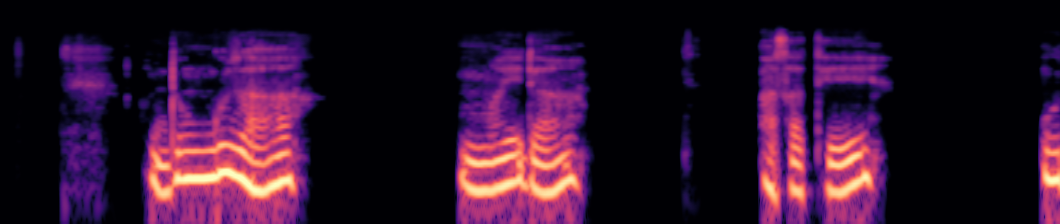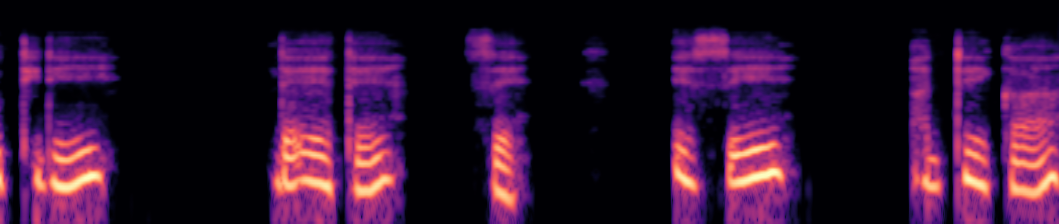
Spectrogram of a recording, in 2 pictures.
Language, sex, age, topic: Gamo, male, 18-24, government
